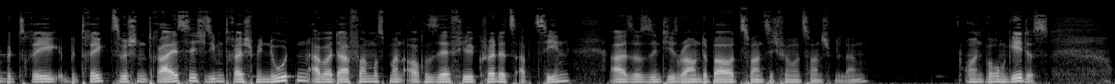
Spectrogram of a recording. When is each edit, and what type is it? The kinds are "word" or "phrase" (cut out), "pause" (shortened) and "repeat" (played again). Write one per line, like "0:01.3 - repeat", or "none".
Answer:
0:02.0 - word
0:06.8 - word
0:08.3 - word
0:09.9 - word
